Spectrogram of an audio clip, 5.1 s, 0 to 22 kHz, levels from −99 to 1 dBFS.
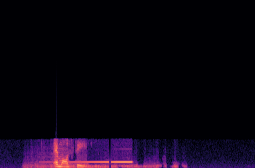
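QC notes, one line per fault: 0.77–2.67 s, loudspeaker feedback squeal: A pure tone at 850 Hz appears under the speech and swells over roughly a second and a half until it sits around 5 dB above the voice. The microphone is hearing the loudspeaker it drives, and at 850 Hz the round trip returns more than it sends. That single frequency feeds on itself and grows until the amplifier limits it or the loop is broken.
2.18–2.22 s, packet loss filled with silence: In the middle of the squeal, both the speech and the tone drop out completely for 40 ms, with hard edges. The receiver got nothing for that stretch and played silence rather than trying to conceal the gap. The length fits two consecutive 20 ms packets going missing. Around the gap, the narrow telephone band of the G.711 coding shows no audible damage of its own.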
